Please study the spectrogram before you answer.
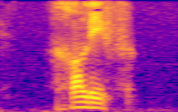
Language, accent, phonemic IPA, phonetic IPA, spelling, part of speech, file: Armenian, Eastern Armenian, /χɑˈlif/, [χɑlíf], խալիֆ, noun, Hy-խալիֆ.ogg
- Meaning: caliph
